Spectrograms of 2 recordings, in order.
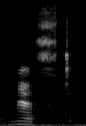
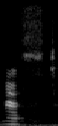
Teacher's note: I hear a T that time.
